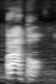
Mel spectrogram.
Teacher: अब प्रातः अ के साथ ह के भी आवाज आ रहा है ना। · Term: विसर्ग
